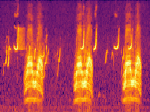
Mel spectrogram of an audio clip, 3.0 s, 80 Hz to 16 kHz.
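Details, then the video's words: Quail calls mixed for hunting, recorded 31 October 2025: three harsh, nasal, buzzy bursts about once a second, each with short sharp rising whistled notes before and between them. "بٹیروں کی مکس آواز quail bird sounds for hunting bater ki awaaz"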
